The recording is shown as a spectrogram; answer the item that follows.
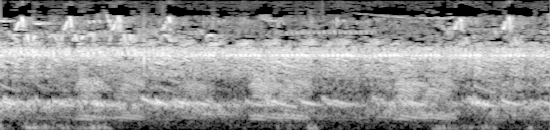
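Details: Rainy-weather frog chorus of overlapping, rapidly repeated croaking notes over a constant high trilling band, with occasional low thumps and rumbles in the background.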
